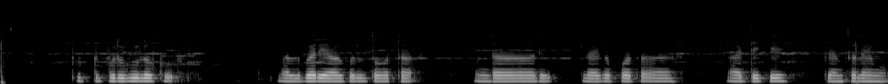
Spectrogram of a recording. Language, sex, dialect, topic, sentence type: Telugu, male, Utterandhra, agriculture, statement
